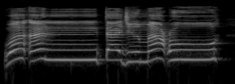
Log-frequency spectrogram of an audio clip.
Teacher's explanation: یہ دیکھیں وان، یہاں نون ساکن ہے، نون ساکن کے بعد جو ہے تا آ رہا ہے اور تا جو ہے اکفا کا ورڈ ہے، تو ہم یہاں اکفا کریں گے، نون ساکن کی آواز کو ناک میں چھپائیں گے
